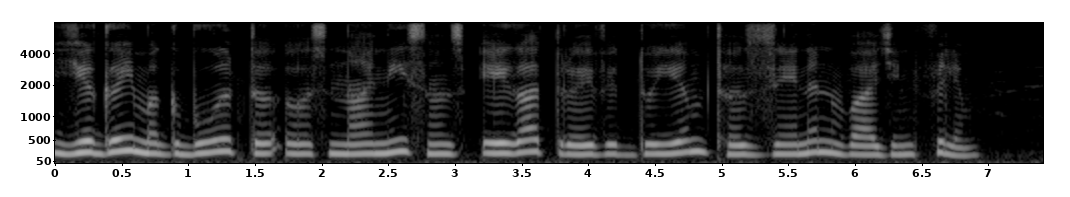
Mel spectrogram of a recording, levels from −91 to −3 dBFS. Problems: none marked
